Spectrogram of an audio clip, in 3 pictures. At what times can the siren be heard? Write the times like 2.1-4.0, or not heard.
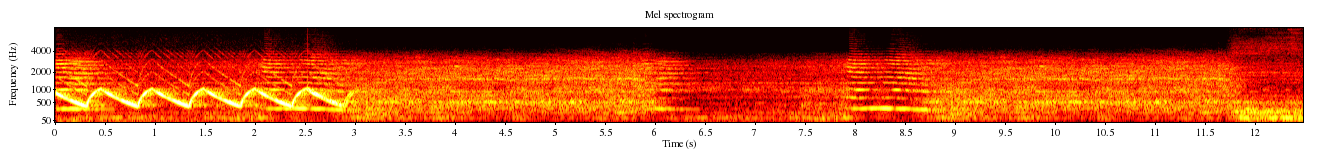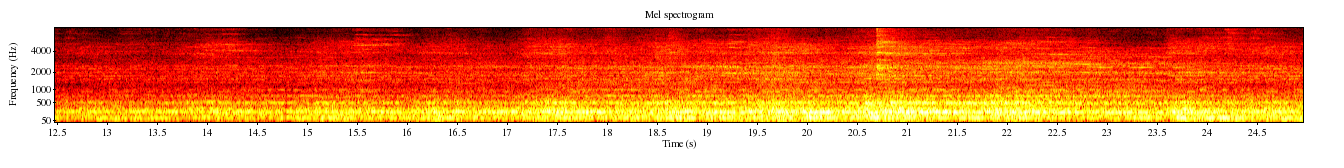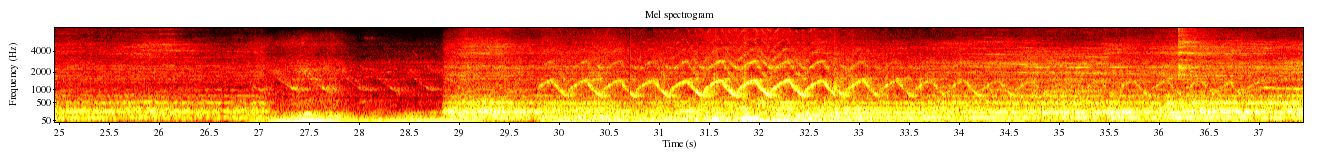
0.0-3.0, 26.9-37.2.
